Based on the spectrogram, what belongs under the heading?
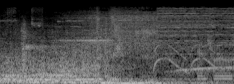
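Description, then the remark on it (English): A game show alarm siren from the vault game Beat the Bank on Move 100 wails in repeated rising and falling sweeps, entering after a second or so of loud, noisy clatter and continuing strongly to the end. “Thank God we heard those alarms.”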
